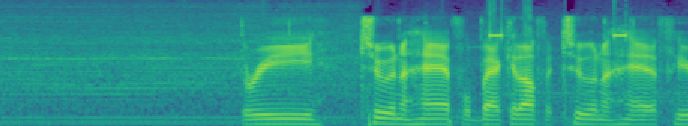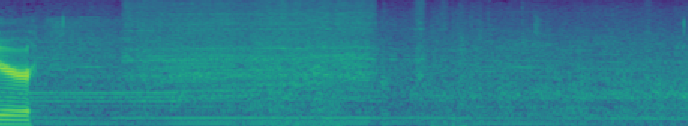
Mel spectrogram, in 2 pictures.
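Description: A NASCAR race car engine at Daytona in the iRacing video game holds a steady low drone throughout, with someone talking over the middle of it.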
